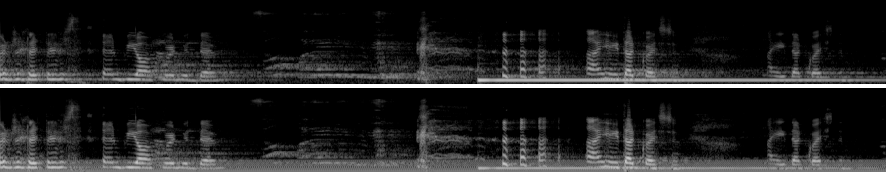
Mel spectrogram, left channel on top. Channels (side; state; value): right; noise; hum, 11 dB below the sound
